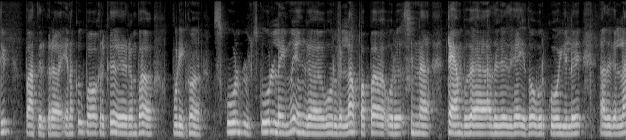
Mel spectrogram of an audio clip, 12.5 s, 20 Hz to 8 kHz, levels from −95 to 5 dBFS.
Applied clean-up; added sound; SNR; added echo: none; none; none; none.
